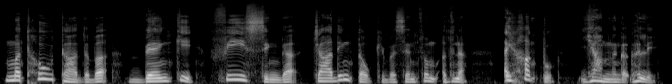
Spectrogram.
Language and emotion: Manipuri, surprised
